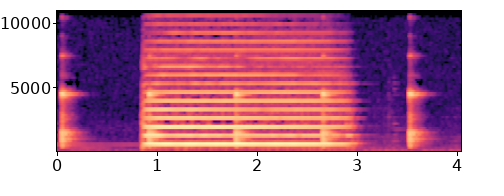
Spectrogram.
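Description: A violin bowing one long, steady note, a held high note played with straight bow strokes, that stops after about two seconds. Short metronome clicks keep a steady beat of about 69 a minute throughout, heard alone before and after the note.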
